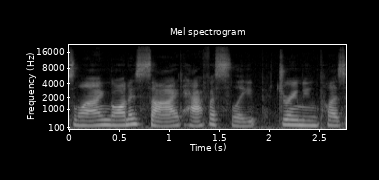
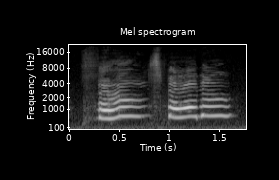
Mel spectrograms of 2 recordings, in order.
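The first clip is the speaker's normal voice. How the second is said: very high, loud, slow wail; 16 dB louder, much slower than usual. Acted. Wilbur hears Fern's father is in on it, wailing very high. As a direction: wail it out heartbroken.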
